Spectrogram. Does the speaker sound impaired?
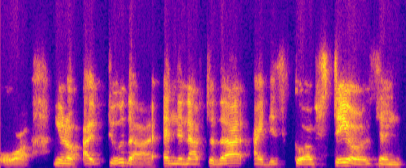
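Yes: Down syndrome; flat feet.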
